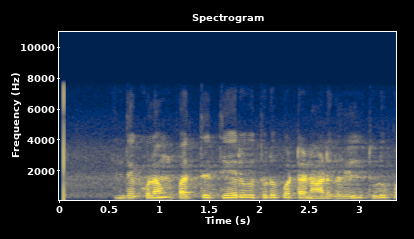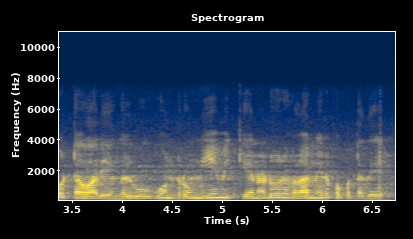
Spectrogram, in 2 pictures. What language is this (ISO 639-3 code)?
tam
